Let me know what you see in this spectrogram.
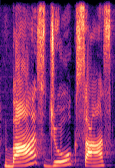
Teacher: तो चंद्रबिंदु जो होता है ये आपका यही अनुनासिक है। तो ये नासिक की ध्वनियाँ हैं जो स्वर के साथ जोड़ के बोली जाती हैं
